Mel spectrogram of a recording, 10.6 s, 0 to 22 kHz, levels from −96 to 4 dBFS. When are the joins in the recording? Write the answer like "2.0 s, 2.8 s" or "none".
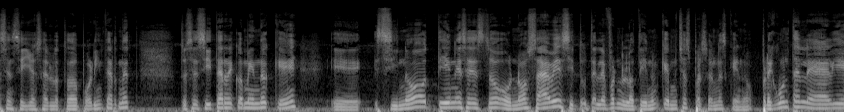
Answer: none

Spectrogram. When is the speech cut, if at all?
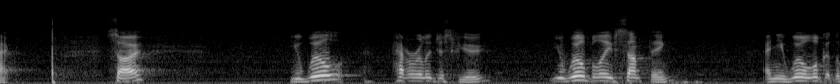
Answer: none

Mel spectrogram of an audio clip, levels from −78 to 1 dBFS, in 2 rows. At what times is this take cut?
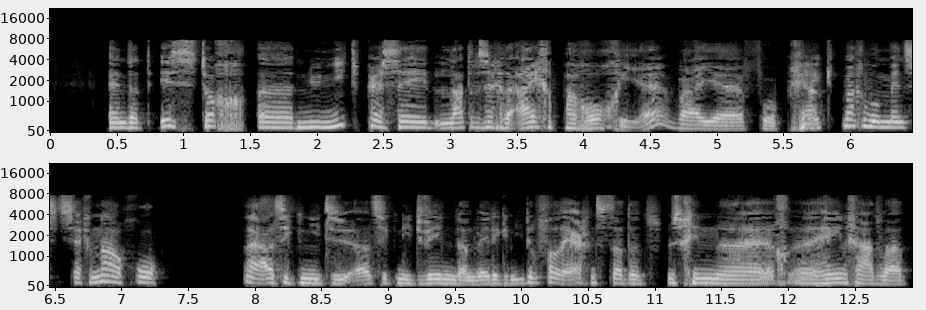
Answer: none

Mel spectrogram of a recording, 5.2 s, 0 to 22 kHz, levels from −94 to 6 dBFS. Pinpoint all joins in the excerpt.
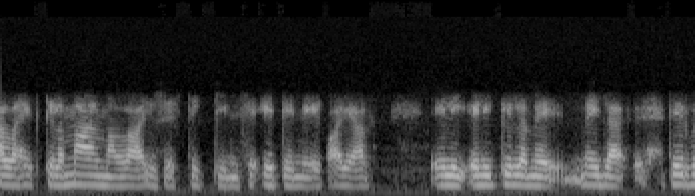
2.4 s

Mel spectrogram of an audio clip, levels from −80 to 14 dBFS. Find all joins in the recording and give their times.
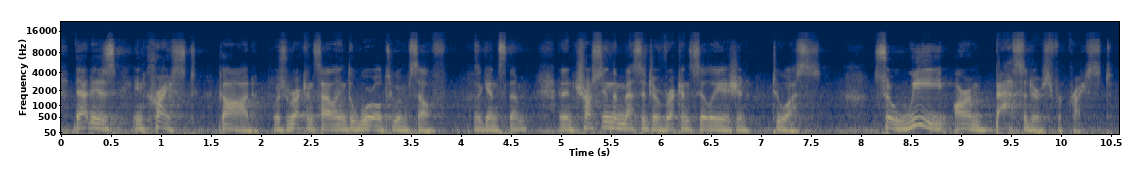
4.1 s

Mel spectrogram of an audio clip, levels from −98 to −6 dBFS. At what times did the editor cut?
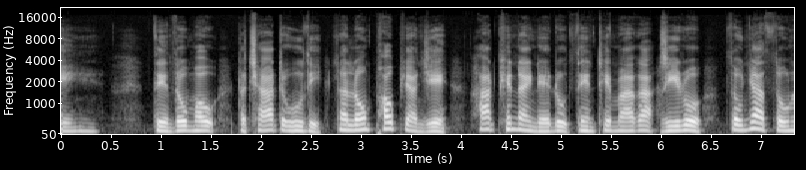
2.7 s, 4.3 s, 6.0 s

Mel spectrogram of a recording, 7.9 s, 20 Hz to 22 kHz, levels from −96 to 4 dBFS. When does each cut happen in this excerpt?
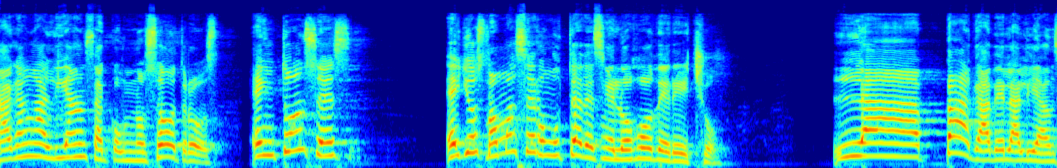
1.8 s, 3.6 s, 4.0 s, 4.5 s, 5.9 s

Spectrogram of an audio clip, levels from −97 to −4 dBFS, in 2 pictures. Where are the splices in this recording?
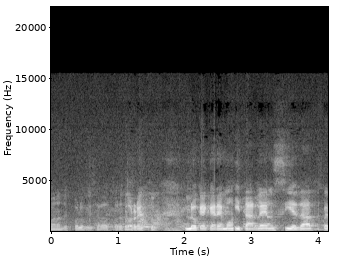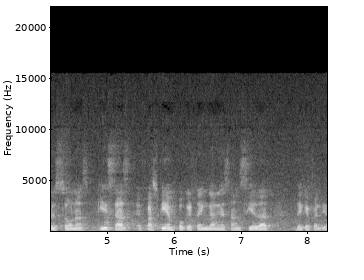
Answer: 1.1 s, 2.7 s, 3.2 s, 4.0 s, 4.9 s, 5.8 s, 6.3 s

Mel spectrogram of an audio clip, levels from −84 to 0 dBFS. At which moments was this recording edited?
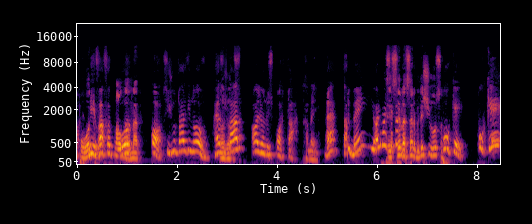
3.4 s, 5.4 s, 6.5 s

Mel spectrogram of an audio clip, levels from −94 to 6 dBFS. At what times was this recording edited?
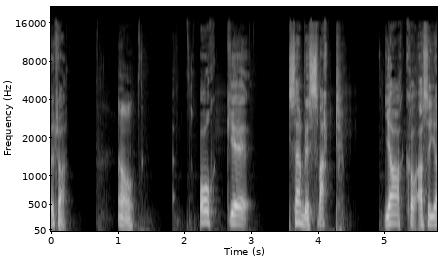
none

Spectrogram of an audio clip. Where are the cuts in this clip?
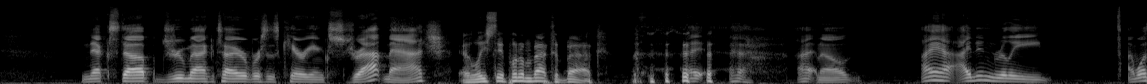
1.5 s, 3.3 s, 4.5 s, 6.1 s, 8.2 s

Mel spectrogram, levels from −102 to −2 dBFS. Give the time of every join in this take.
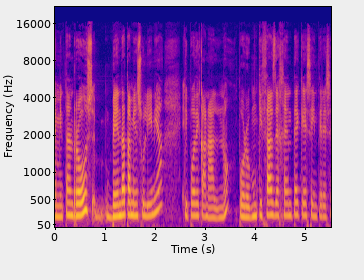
2.6 s, 4.1 s

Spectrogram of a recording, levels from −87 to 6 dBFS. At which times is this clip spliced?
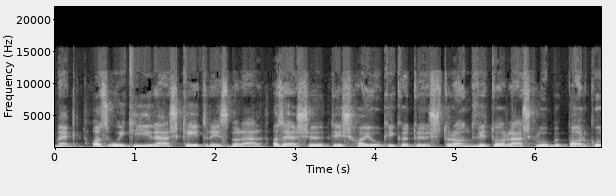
3.4 s

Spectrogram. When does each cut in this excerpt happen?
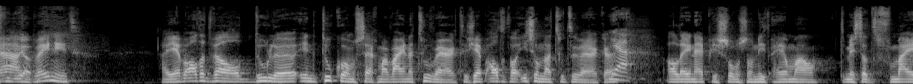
7.7 s

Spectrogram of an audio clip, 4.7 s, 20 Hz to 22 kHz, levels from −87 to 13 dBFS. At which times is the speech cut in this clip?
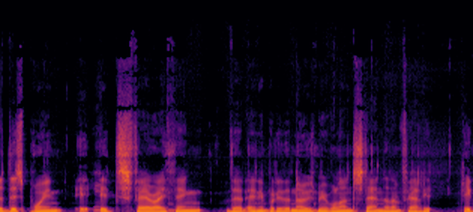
none

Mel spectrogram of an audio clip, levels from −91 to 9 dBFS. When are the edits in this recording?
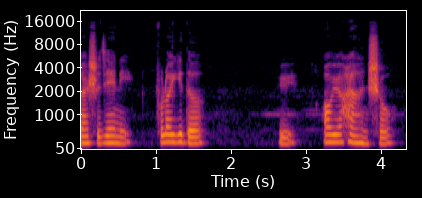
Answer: none

